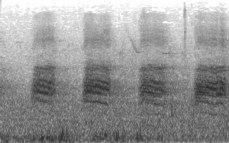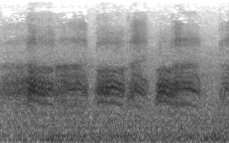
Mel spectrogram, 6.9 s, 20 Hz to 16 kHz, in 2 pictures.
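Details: A crow flying toward a tree near a person scolds it with harsh, grating caws. About eight rough calls come in a steady series, one every 0.7 seconds or so, over a constant noisy background.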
